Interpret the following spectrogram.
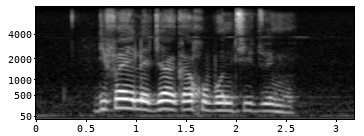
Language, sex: Tswana, male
